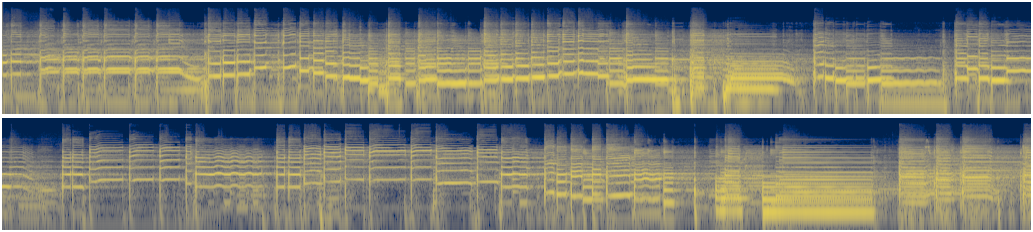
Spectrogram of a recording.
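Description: Electric guitar playing single-note lead lines, with string bends and vibrato. A low note or chord rings on for about a second near the end.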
